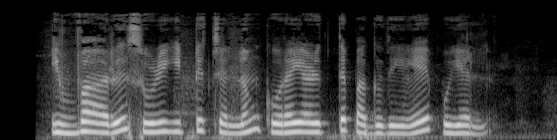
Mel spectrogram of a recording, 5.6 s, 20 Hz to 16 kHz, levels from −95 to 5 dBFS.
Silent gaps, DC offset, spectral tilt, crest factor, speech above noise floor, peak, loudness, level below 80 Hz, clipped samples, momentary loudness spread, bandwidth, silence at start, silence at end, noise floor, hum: none; under 0.1%; -6.5 dB/octave; 18 dB; 41 dB; -2 dBFS; -19 LUFS; -50 dBFS; under 0.1%; 7 LU; 11.5 kHz; 0.5 s; 0.7 s; -58 dBFS; none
